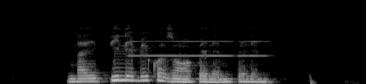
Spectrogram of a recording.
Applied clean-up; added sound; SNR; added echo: neural mask model RNNoise.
